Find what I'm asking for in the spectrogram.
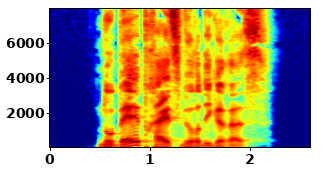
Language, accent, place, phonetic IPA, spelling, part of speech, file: German, Germany, Berlin, [noˈbɛlpʁaɪ̯sˌvʏʁdɪɡəʁəs], nobelpreiswürdigeres, adjective, De-nobelpreiswürdigeres.ogg
- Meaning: strong/mixed nominative/accusative neuter singular comparative degree of nobelpreiswürdig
